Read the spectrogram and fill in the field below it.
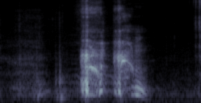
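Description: A person coughs and clears their throat twice in quick succession during a spoken prayer, loud and close, with a faint short sound just after and otherwise quiet.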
